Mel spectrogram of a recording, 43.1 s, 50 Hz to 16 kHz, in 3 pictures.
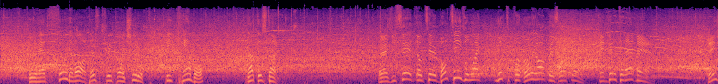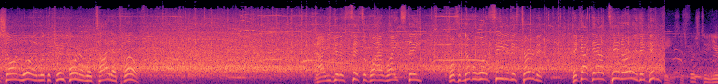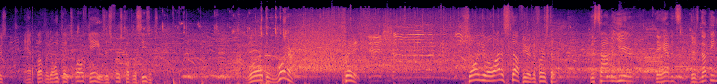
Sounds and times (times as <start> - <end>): Speech: 0.6 - 4.1, 4.9 - 5.6, 7.6 - 13.0, 14.2 - 17.2, 20.6 - 25.2, 25.8 - 31.9, 33.6 - 34.6, 35.6 - 43.0.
